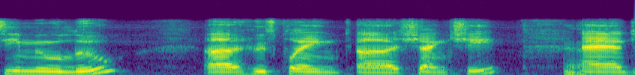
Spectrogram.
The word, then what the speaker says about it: Simu Liu: In watching the trailer, I had heard that I believe his name is pronounced Simu Liu, who's playing Shang-Chi.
